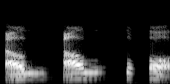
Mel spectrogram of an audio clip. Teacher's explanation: kita naikkan pangkal lidah sedikit merapat ke tenggorokan ya. Merapat tenggorokan walaupun tidak penuh. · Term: lam tafhim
